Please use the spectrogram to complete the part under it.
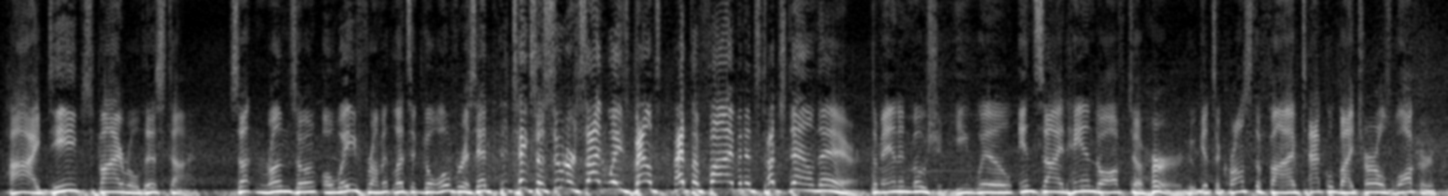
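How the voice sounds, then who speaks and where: An American man giving live radio play-by-play of a football game in clipped phrases with excited calls. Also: high voice, moderate pace, a little hiss or hum.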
